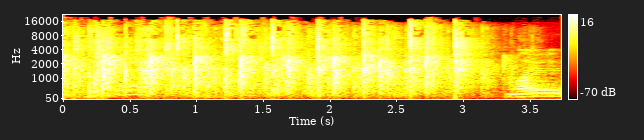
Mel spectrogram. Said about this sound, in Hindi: जोरदार तालियां बजाकर भाई विशेष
